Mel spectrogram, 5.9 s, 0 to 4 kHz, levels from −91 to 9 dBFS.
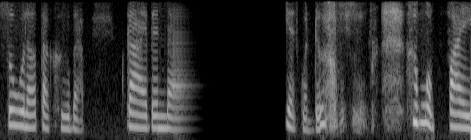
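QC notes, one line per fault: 1.94–1.99 s and 2.03–2.07 s, short concealed packet loss: roughly 40 ms and 20 ms gaps bridged by continuing the last sound, heard as brief smears.
2.17–3.59 s, long network dropout: a fading buzz or hiss, then about 1 s of near-silence, likely 1.4 s of lost packets; the waveform goes flat and the spectrogram below 4 kHz goes blank.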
